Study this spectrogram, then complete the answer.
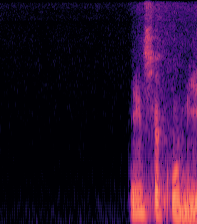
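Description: A man speaks calmly through an online call microphone.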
